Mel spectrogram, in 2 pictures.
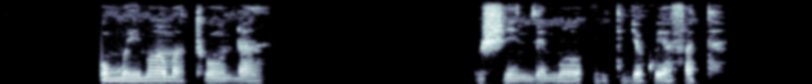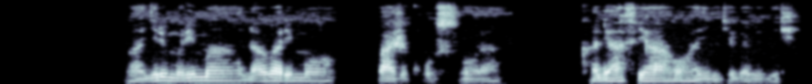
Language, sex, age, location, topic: Kinyarwanda, male, 25-35, Musanze, agriculture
